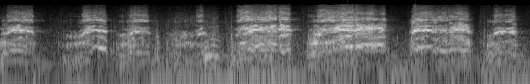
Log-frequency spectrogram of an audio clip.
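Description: Pigs squealing: a quick series of about eight short, high-pitched squealing calls with brief gaps between them.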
